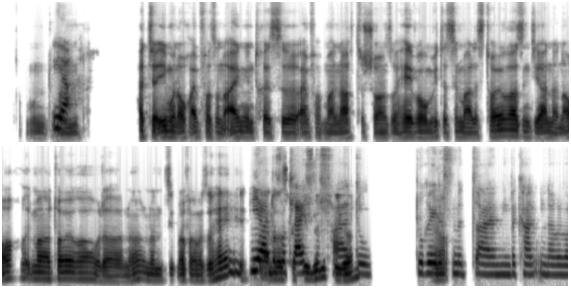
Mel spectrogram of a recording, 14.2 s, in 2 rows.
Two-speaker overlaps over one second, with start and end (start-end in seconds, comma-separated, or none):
10.2-11.5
